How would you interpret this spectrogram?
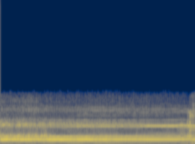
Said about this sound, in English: I woke up the cat.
